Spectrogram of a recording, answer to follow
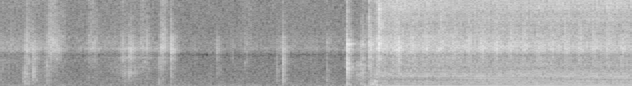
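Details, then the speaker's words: Scattered handling clicks, then a loud steady motor hum and whine as a vacuum spatulator starts, mixing a thick half-stone, half-plaster mix for first-stage flasking of a full upper denture. "i'm using a vacuum spatulate ER i always use a vacuum spatch later to mix my stove for blasting"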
